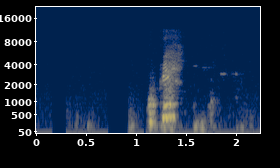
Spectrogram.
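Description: Near silence, then a single short spoken "okay" about a second in.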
